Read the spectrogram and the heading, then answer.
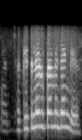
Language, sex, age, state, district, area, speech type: Hindi, female, 18-30, Uttar Pradesh, Chandauli, rural, conversation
